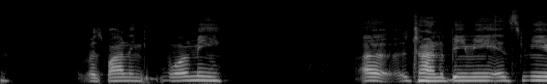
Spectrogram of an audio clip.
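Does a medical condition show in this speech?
Yes: cerebral palsy.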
